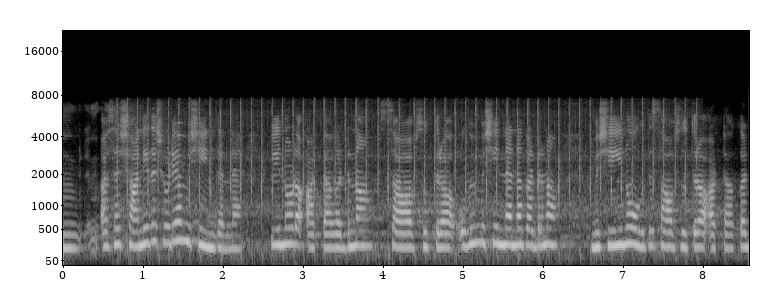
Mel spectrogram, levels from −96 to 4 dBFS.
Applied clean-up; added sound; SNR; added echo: none; Tools; 17 dB; reverberation time 1.7 s.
